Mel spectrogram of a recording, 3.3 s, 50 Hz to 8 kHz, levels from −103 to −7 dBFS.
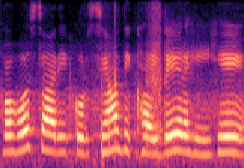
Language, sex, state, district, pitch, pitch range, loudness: Hindi, female, Madhya Pradesh, Dhar, 250 Hz, 240-270 Hz, -14 LUFS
